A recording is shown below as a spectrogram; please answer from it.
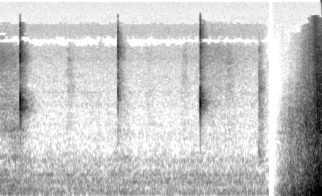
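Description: Quiet room tone with a few faint, short clicks. About three and a half seconds in, a loud rising whoosh swells up as an intro sound effect begins.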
